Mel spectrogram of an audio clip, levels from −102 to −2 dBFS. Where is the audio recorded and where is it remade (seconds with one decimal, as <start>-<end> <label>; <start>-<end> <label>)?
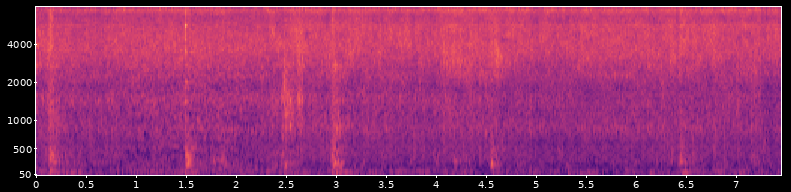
0.0-0.9 remade; 0.9-2.2 recorded; 2.2-7.5 remade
